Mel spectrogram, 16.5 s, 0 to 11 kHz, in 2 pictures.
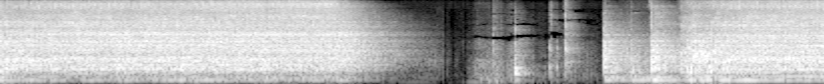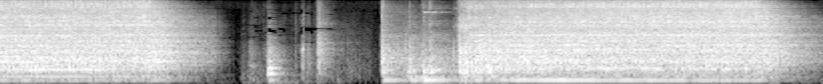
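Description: A Milwaukee M12 FCIWF12G3 12V cordless impact wrench in mode 3 hammers on M22 bolts in three long loud bursts of rapid rattling impacts, separated by short pauses with clicks and handling.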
